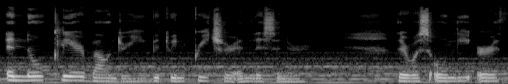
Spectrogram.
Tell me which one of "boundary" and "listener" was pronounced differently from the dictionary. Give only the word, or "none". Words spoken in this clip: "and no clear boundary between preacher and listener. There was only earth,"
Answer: none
